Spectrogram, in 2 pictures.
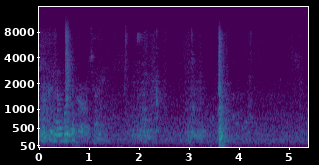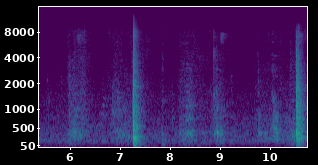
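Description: Wooden drawers are opened, shut and rummaged through in a home, giving scattered knocks and sliding thumps, including several sharp bangs, under continuous quiet conversation.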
